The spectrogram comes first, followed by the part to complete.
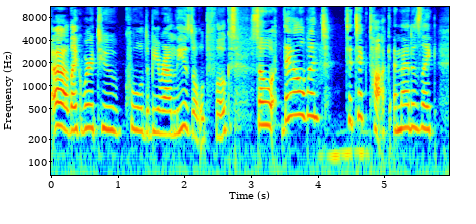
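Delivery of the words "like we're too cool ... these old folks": ordinary delivery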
